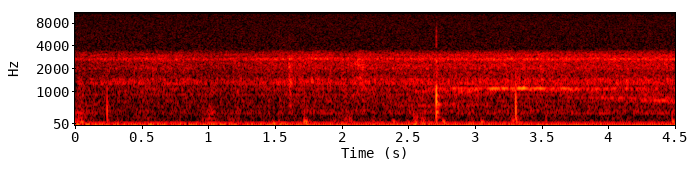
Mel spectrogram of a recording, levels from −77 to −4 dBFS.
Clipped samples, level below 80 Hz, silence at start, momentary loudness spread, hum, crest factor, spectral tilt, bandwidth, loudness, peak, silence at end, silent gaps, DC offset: under 0.1%; -52 dBFS; 0 s; 5 LU; none; 24 dB; -2 dB/octave; 11 kHz; -40 LUFS; -18 dBFS; 0 s; none; 0.4%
